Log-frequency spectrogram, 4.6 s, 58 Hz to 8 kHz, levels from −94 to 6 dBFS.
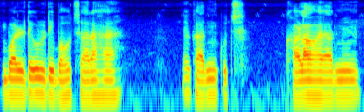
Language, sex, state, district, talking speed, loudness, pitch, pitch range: Hindi, male, Jharkhand, Garhwa, 145 wpm, -21 LUFS, 120 Hz, 115-125 Hz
